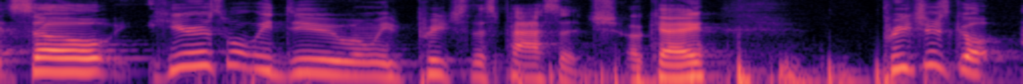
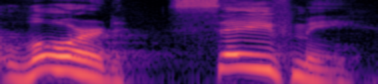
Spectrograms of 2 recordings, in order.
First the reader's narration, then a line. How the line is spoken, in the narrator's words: he cried out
